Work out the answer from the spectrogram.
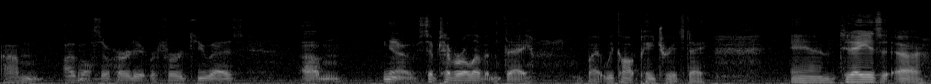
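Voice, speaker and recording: A man in his forties from the United States, hosting a reflective personal talk, stuffy and congested, speaking haltingly with many fillers and restarts. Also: low voice, expressive, a little hiss or hum, low-quality recording. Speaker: podcast host.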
